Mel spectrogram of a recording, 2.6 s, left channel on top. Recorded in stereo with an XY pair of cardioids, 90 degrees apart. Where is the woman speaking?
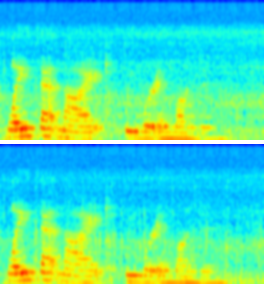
30° left, 3.5 m; by 2.3 s 70° left, 3 m.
